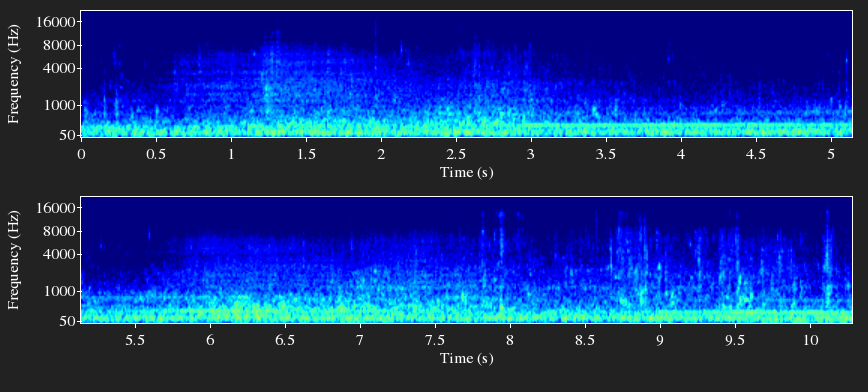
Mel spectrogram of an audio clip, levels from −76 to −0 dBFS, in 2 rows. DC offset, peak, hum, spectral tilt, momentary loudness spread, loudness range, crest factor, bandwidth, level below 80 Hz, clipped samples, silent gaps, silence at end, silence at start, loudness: under 0.1%; -22 dBFS; none; -5.5 dB/octave; 5 LU; 2 LU; 20 dB; 16.5 kHz; -54 dBFS; under 0.1%; none; 0 s; 0 s; -41 LUFS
